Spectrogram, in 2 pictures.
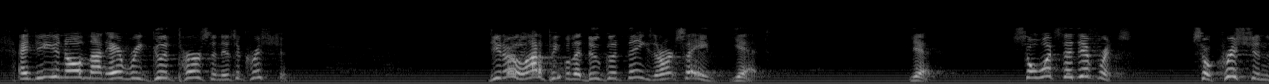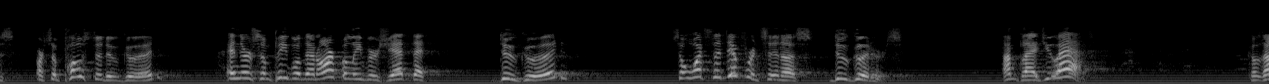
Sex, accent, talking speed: male, American, 150 wpm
